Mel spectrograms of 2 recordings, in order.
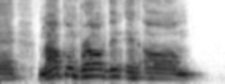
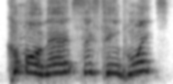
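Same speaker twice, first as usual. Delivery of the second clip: exasperated; 8 semitones higher, slower than usual. Real, not acted. Disbelief at Harden's game.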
